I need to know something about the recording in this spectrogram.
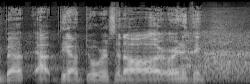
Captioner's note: laughter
